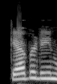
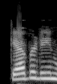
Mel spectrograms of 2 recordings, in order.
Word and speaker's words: gabardine: 이 부분 발음이 좀 어려워서요. 한번 영어로 한번 들어보도록 하겠습니다. Gabardine was patented by Thomas Burberry in 1888. Gabardine was patented by Thomas Burberry in 1888.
